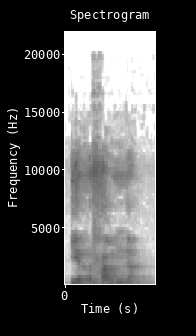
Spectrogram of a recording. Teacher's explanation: dekat makhraj nun dan masuk pada punggung lidah, tetapi lidah tidak menyentuh langit-langit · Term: huruf ra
